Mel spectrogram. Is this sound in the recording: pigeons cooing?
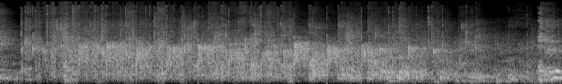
no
